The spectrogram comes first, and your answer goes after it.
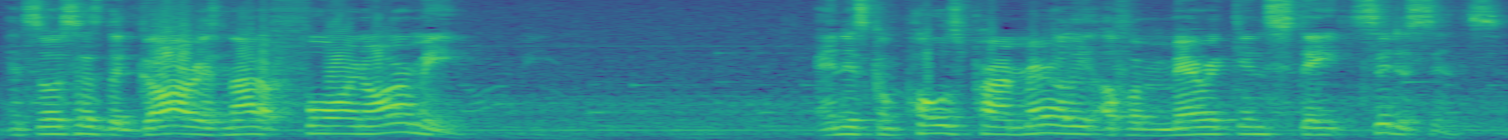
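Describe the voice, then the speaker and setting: On a low-quality recording with some hiss or hum, a Haitian channel host who speaks Creole reads out a document in a slightly high, slightly mellow voice at a moderate pace. He stops to explain it emphatically, tossing in slangy asides and checking in with listeners.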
